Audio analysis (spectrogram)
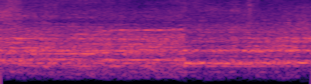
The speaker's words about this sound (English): Mill crowd starting to get behind their team now. Good to hear. Might be a small crowd, but it's a Millwall crowd.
